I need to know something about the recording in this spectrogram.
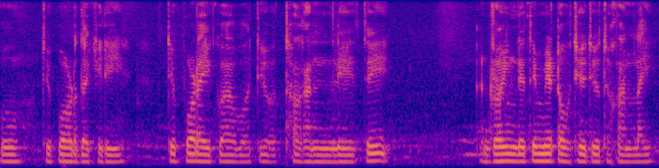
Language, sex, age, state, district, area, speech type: Nepali, male, 18-30, West Bengal, Darjeeling, rural, spontaneous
